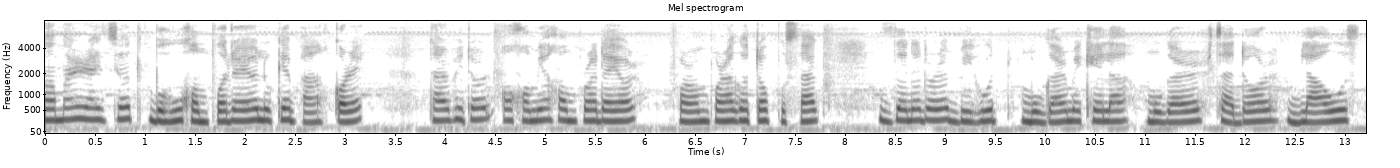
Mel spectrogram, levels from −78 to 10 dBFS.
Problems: constant background noise, background conversations at intervals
